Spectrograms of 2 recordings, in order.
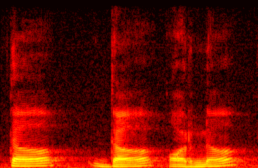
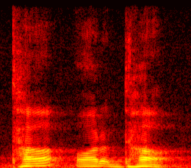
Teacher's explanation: यहां अल्पप्राण है त द और न ये तीन अक्षर और यही थ और ध ये दो अक्षर महाप्राण इस नाम से जाने जाते हैं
